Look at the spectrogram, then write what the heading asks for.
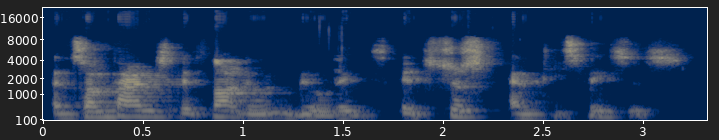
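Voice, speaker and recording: A man in an interview, talking through his research in a halting way, often restarting and repeating words. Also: medium pitch, lively intonation, a bit bright, rough recording. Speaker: researcher guest. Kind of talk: conversational interview.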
